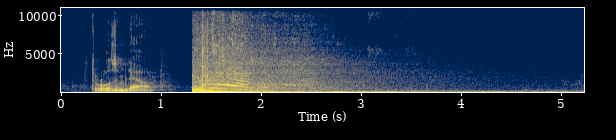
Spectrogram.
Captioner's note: grunting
